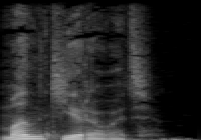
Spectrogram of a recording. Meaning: 1. to be absent, to miss 2. to neglect
- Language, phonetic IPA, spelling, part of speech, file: Russian, [mɐnˈkʲirəvətʲ], манкировать, verb, Ru-манкировать.ogg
